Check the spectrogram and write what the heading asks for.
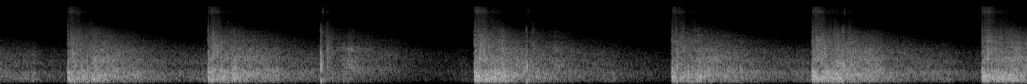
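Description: A 12-shot consumer firework barrage cake firing. There are six sharp bangs, each one to two and a half seconds after the last, with a couple of smaller pops between them, and each bang fades out in a long tail before the next.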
